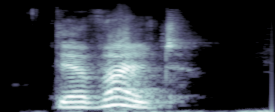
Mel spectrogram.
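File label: forest, German voices words; gcompris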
